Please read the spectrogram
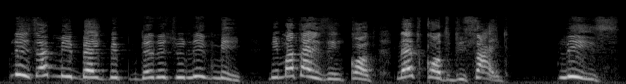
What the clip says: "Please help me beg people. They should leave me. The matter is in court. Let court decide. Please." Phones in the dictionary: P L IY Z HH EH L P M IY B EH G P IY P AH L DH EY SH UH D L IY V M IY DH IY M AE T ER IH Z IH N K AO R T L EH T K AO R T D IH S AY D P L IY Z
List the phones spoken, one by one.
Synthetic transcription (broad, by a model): P L IY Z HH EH P M IY B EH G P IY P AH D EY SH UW L IY V M IY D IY M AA T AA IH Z IH N K AO T L EH T K AO T D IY S AY D P L IY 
